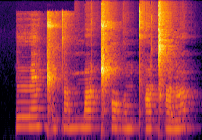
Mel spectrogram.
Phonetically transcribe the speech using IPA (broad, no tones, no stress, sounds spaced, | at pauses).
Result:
lː ɛ̃ l ɡ͡ǁ o t ɑ̃ mː ɑ ǁʰ ɔ ɡ ɔ m t̪ʰ ɑ ǀʰ ɑ l ɑ̃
